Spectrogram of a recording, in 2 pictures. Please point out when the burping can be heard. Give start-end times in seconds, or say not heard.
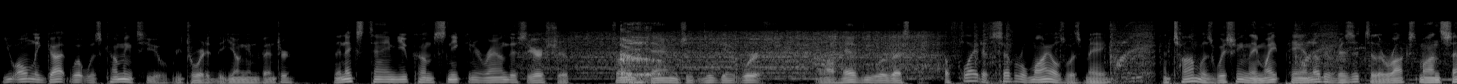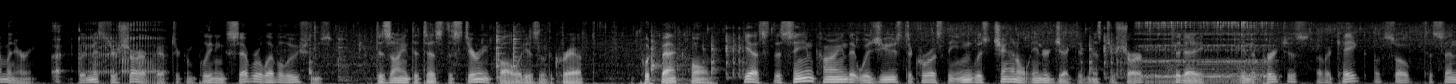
6.2-6.7, 15.1-16.2, 25.9-27.4.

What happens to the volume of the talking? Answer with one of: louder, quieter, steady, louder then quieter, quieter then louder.
louder.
